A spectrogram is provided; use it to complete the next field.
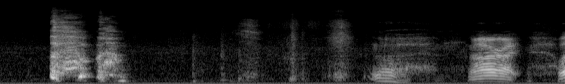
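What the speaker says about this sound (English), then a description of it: "I wasn't coughing until I started talking." Two sharp, close coughs from a man burst out near the start, followed by quieter throat sounds and brief vocal noises.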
